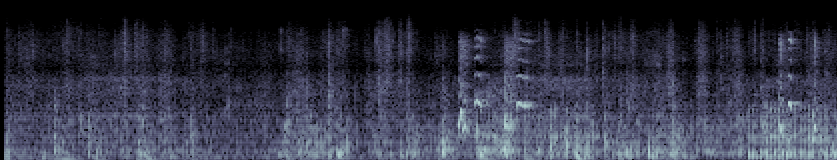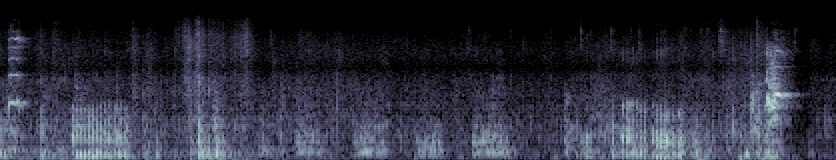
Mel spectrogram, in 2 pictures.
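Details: Biewer terrier indoors, with dogs named Lola and Rickie; rough, low growling and snuffling noises rise and fall in short bursts, louder around eight seconds, with a sharp squeak near the end.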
